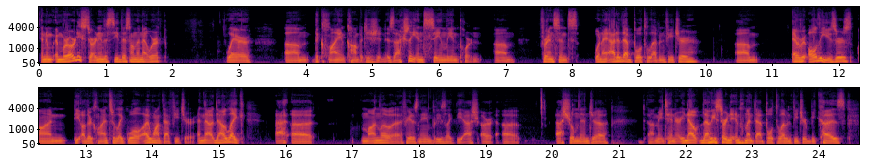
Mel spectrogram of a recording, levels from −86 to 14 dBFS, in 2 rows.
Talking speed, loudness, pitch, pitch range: 190 wpm, -22 LUFS, 95 Hz, 85-110 Hz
